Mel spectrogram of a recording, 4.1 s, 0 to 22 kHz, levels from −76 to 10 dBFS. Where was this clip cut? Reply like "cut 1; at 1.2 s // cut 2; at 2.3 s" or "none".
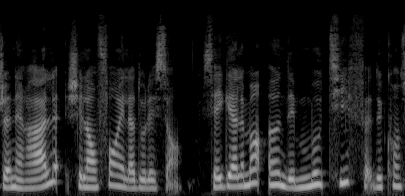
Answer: none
